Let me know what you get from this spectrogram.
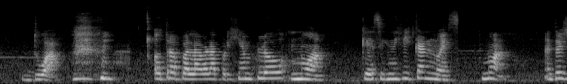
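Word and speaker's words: noix: Otra palabra, por ejemplo, noa, que significa nuez. Noa. Entonces ya lo tenemos. O, I, se pronuncia ua.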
